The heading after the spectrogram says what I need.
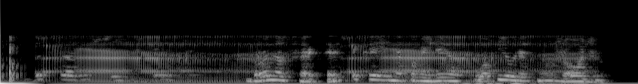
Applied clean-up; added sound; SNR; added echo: none; Burping, eructation; 15 dB; reverberation time 0.2 s.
